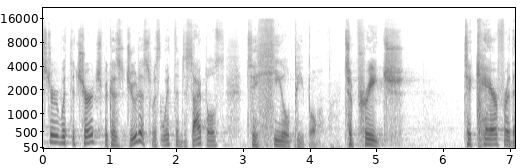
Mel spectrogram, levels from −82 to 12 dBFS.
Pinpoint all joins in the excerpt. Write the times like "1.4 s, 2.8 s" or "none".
1.7 s, 4.5 s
